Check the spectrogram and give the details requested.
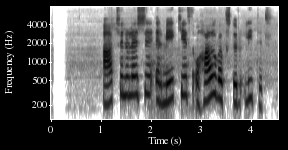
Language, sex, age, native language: Icelandic, female, 40-49, Icelandic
